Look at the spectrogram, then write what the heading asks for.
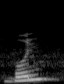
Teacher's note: اس کو ادا کرتے ہوئے ہم نے بون نہیں کہہ دینا، یہ مجہول طریقہ ہے جو کہ غلط ہے۔ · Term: ضمہ تعین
